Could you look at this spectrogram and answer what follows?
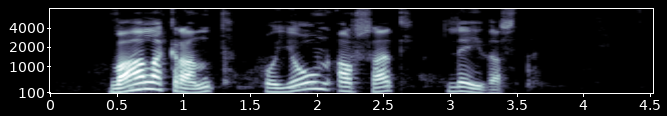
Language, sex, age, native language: Icelandic, male, 40-49, Icelandic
